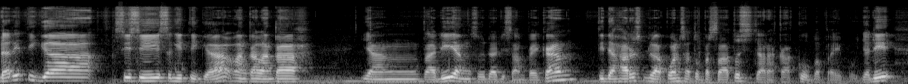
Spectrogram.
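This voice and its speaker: The speech moves at a moderate pace. Its intonation is lively. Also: man. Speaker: teacher presenting to fellow teachers. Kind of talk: webinar presentation. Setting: online webinar. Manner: firm, forceful delivery.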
